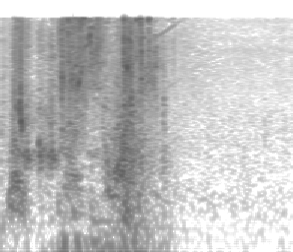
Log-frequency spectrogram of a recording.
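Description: A glider whooshes through rushing wind.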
